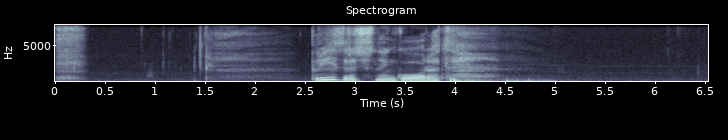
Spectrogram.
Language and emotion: Russian, sad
